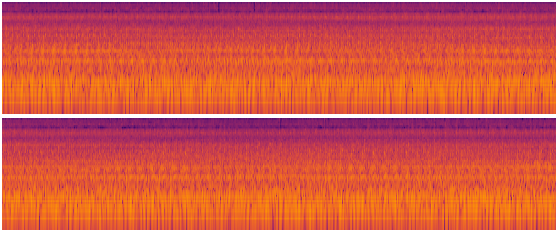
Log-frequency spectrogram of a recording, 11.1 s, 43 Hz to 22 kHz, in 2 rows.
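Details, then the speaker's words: Worn Caterpillar diesel (3408/3412) that sat for years, stripped of excess wiring and warming up: deep, steady, even idle with a smooth low rumble and no misses or knocks. Normal idle. "Well, it runs pretty good for a wore out piece of"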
